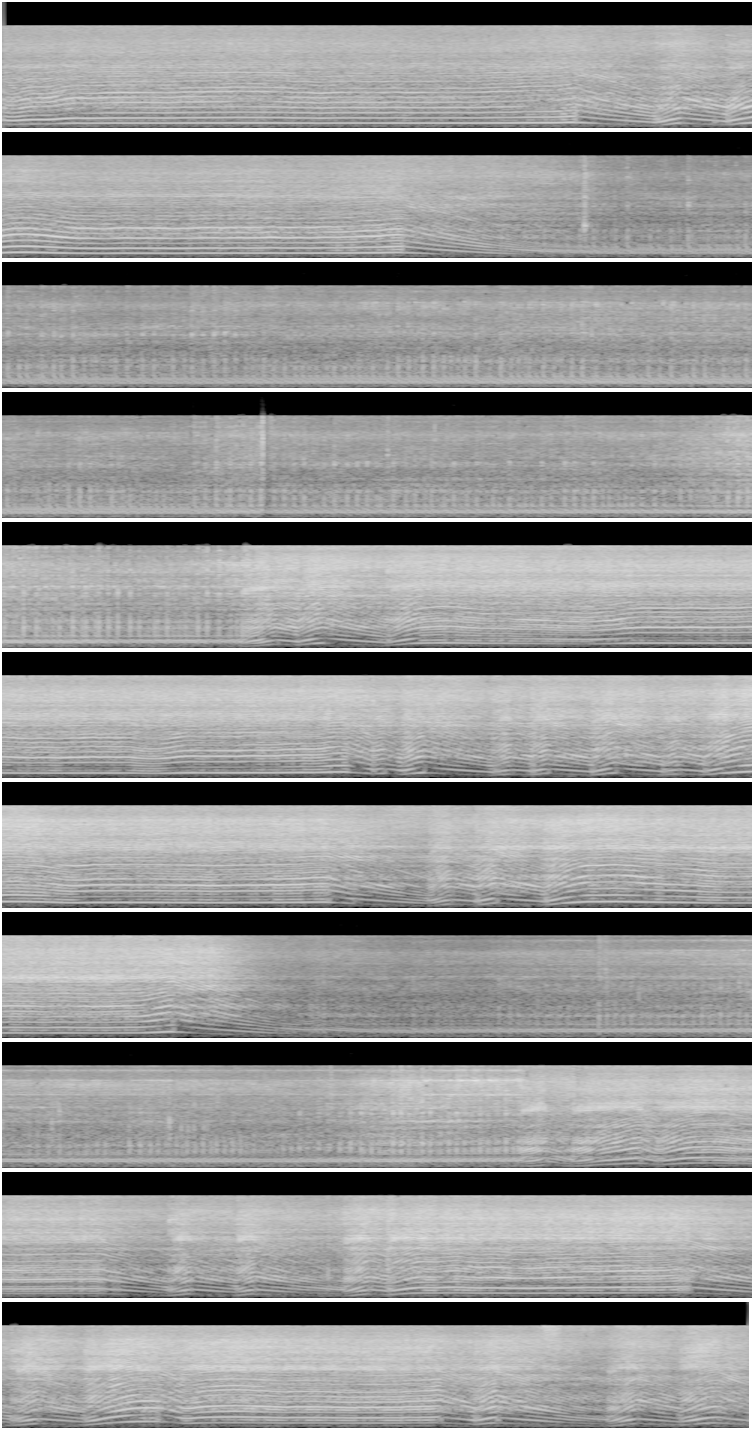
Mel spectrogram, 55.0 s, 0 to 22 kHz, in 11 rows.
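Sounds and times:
chainsaw cutting wood: 0:00.0 - 0:54.9.

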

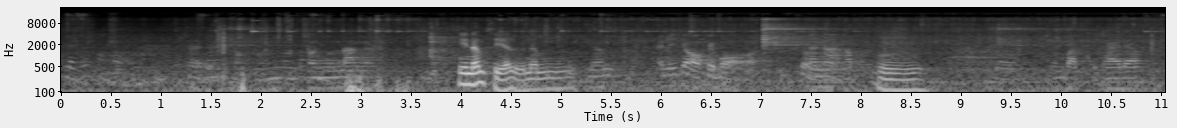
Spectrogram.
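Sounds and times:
voices talking quietly: 0:00.0 - 0:11.0.

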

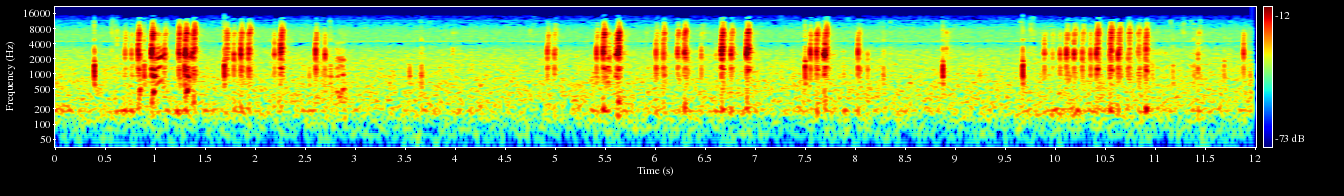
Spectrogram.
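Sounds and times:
light sharp clicks and taps: 0:09.7 - 0:12.0.

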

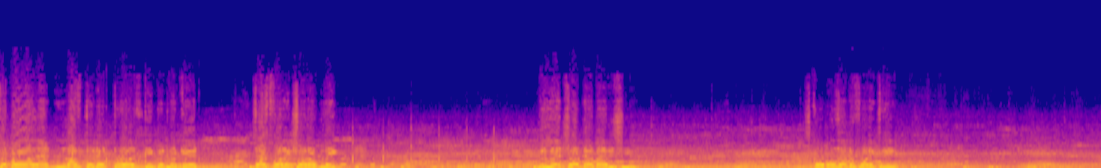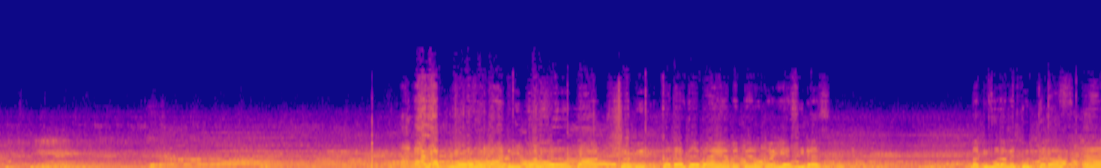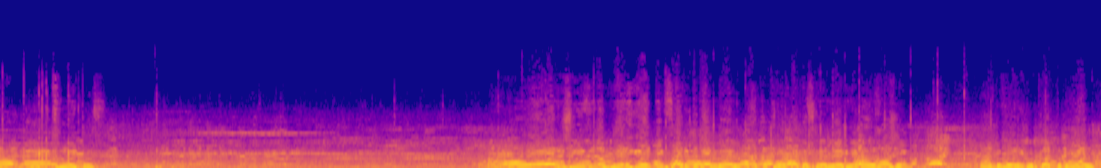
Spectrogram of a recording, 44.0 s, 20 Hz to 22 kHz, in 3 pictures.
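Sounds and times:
faint distant voices: 0:00.0 - 0:44.0
people shouting outdoors: 0:00.0 - 0:44.0.

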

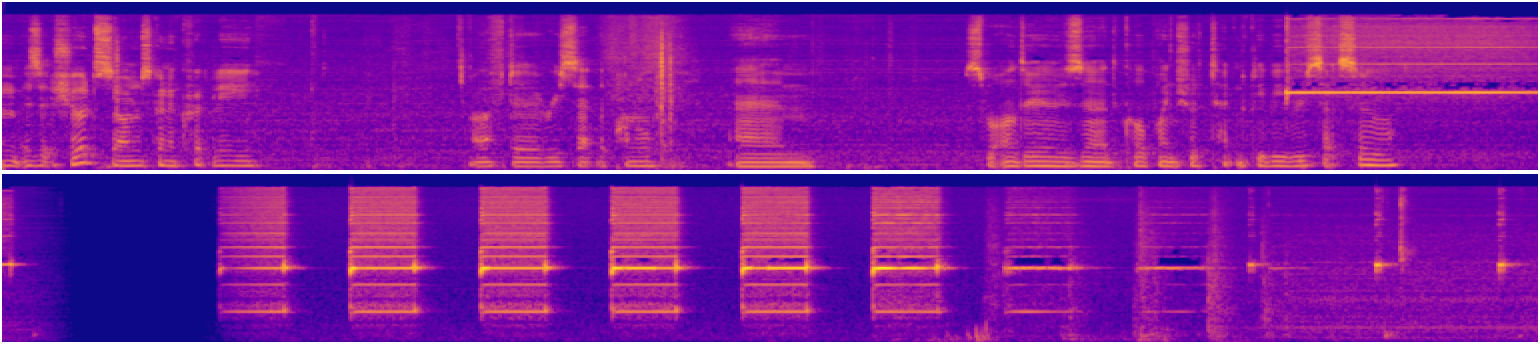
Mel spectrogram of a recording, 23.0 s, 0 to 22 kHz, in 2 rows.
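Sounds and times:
control panel key beeps: 0:09.6 - 0:10.7
fire alarm steady tone: 0:09.6 - 0:11.7, 0:13.2 - 0:22.0
fire alarm pulsed tone: 0:09.6 - 0:11.8, 0:13.2 - 0:22.0, 0:22.7 - 0:23.0.

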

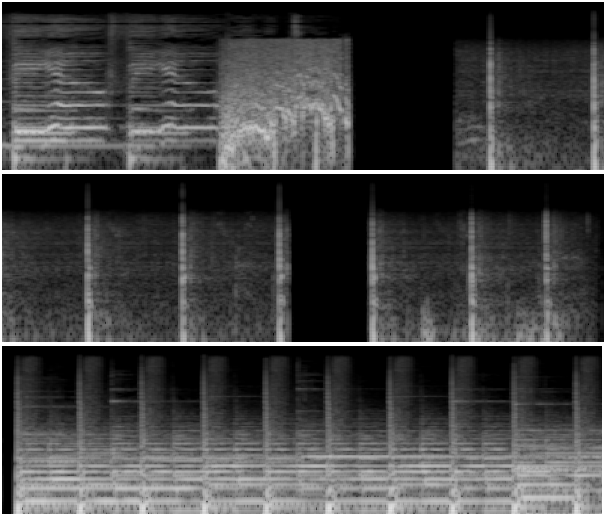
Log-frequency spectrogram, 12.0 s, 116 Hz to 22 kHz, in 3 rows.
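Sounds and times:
basketball bouncing on court: 0:03.1 - 0:08.0.

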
